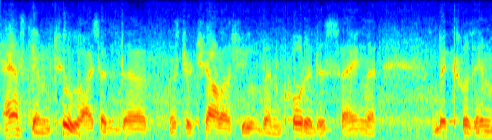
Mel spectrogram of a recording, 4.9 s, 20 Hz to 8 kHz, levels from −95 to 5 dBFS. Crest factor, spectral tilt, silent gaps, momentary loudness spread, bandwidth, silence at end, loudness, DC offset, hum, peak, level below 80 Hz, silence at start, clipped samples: 16 dB; -8.5 dB/octave; none; 9 LU; 6 kHz; 0 s; -18 LUFS; 0.3%; none; -2 dBFS; -46 dBFS; 0 s; under 0.1%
